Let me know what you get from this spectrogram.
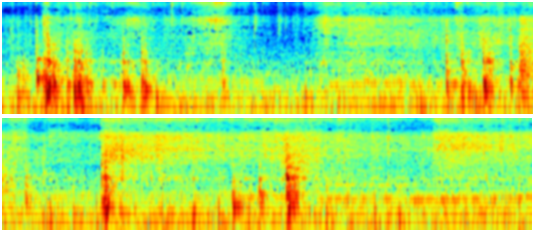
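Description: Eggplant rings topped with beaten egg and chopped vegetables sizzle in hot oil in a pan. A wooden spatula scrapes and knocks against the pan several times as the slices are flipped. The sizzle gets louder a couple of times as a raw egg side lands on the hot pan.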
